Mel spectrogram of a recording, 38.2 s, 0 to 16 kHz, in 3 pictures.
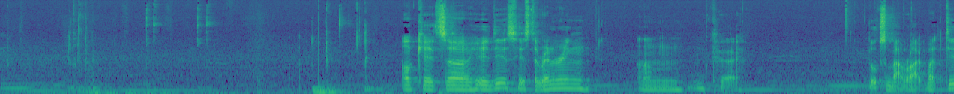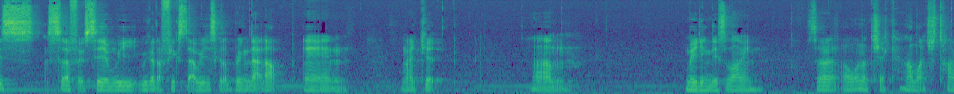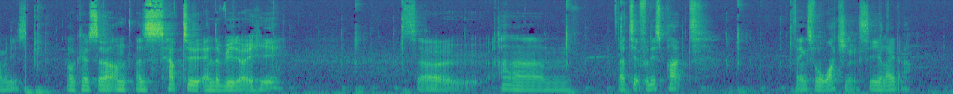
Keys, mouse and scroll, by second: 2.1-4.1 drag, 4.3 F8, 26.5-27.2 scroll up 1, 29.4 middle click, 31.1 scroll up 1, 31.2 middle click, 32.2 scroll down 1, 32.8 scroll up 1, 33.5 shift+middle click, 34.1 middle click, 35.1 middle click, 35.2 scroll down 1, 35.7 shift+middle click.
